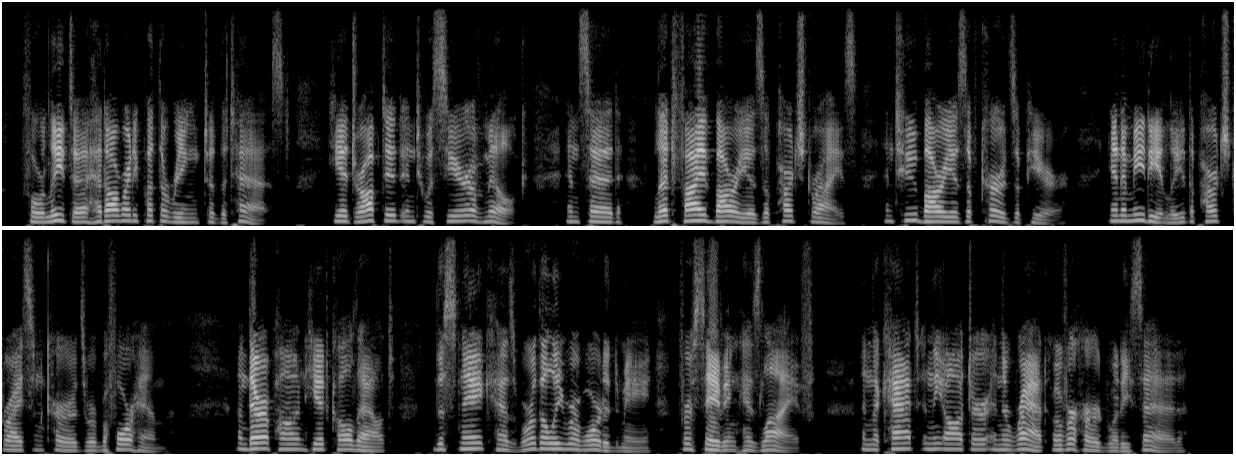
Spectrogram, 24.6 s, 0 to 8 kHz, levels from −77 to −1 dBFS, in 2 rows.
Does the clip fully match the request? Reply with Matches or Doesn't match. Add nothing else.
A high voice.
Doesn't match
